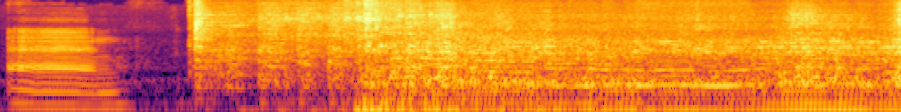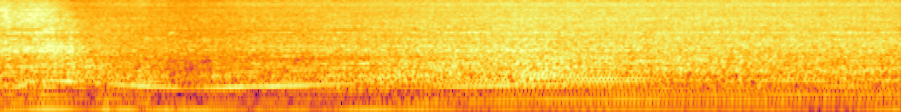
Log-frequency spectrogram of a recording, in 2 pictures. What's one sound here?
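A car engine starts and idles with a low, steady rumble.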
